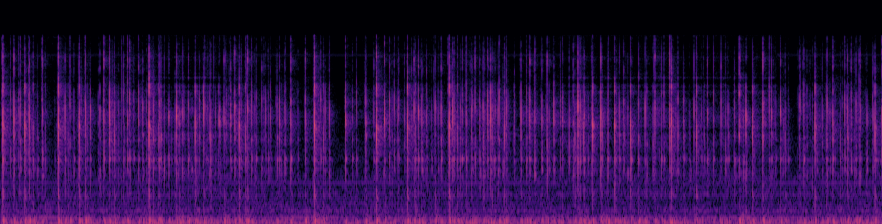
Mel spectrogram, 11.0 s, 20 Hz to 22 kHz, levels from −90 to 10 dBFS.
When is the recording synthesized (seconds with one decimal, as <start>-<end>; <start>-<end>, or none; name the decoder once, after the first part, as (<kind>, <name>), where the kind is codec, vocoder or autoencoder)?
2.0-2.8 (codec, HILCodec); 7.0-9.7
